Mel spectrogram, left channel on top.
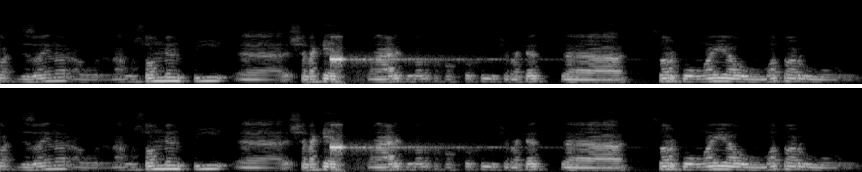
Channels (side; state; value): both; identical; correlation 1.00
